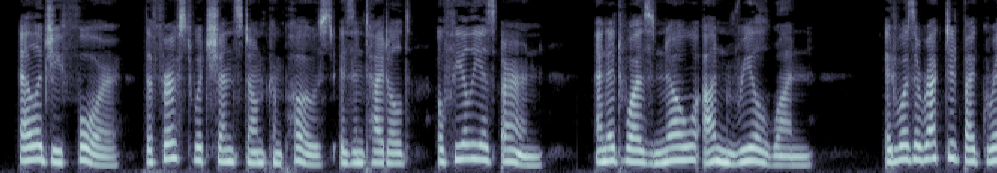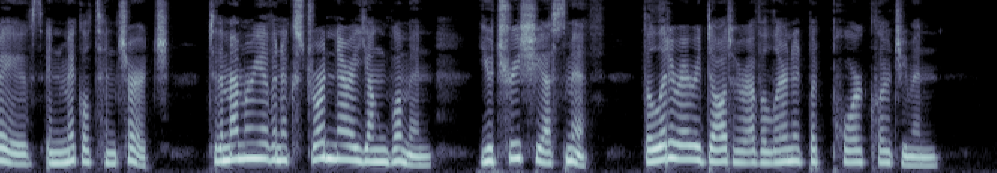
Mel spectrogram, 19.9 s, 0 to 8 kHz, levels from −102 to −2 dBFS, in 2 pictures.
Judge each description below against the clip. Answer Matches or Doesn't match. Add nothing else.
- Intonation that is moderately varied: Matches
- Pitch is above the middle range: Matches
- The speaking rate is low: Matches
